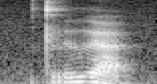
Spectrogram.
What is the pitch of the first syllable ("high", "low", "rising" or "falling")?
falling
